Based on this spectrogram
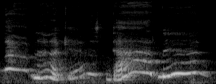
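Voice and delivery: very high, squeaky mock distress; hammed-up hysterical indignation; outraged retort. Acted retort after being shocked.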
